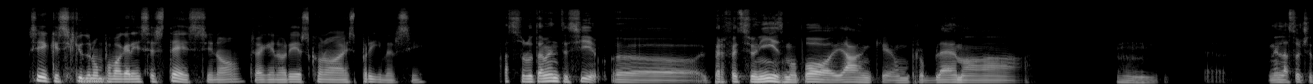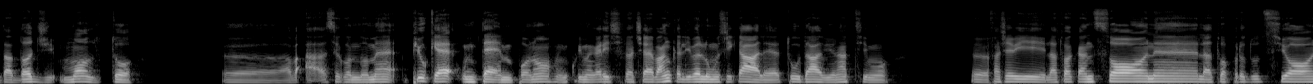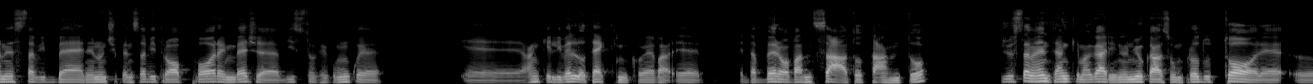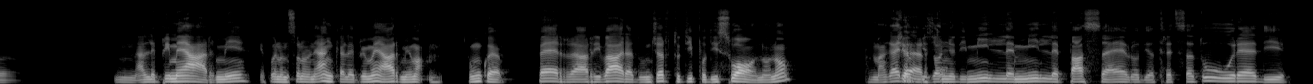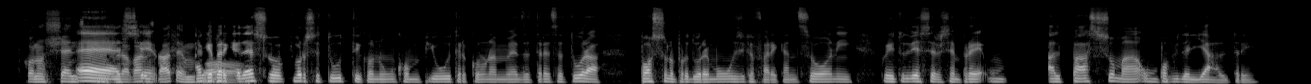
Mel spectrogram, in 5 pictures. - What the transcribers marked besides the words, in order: "cioè" said as "ceh"; tapping
- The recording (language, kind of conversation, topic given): Italian, podcast, Quando perdi la motivazione, cosa fai per ripartire?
